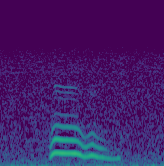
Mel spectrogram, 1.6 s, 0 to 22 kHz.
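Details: Eurasian eagle-owl at its nest at 19:02 on 1 October 2017, digging the nest bowl, gives one deep, wavering hooting note sliding lower at the end, under a second, over quiet hiss; autumn territorial calling, males call every evening.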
